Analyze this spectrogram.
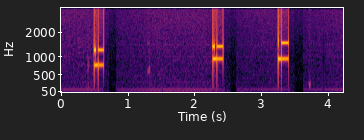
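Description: Telephone keypad dialing tones from a call to an automated phone menu: three short, loud dual-tone beeps spaced apart, each separated by a steady low hum on the line.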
